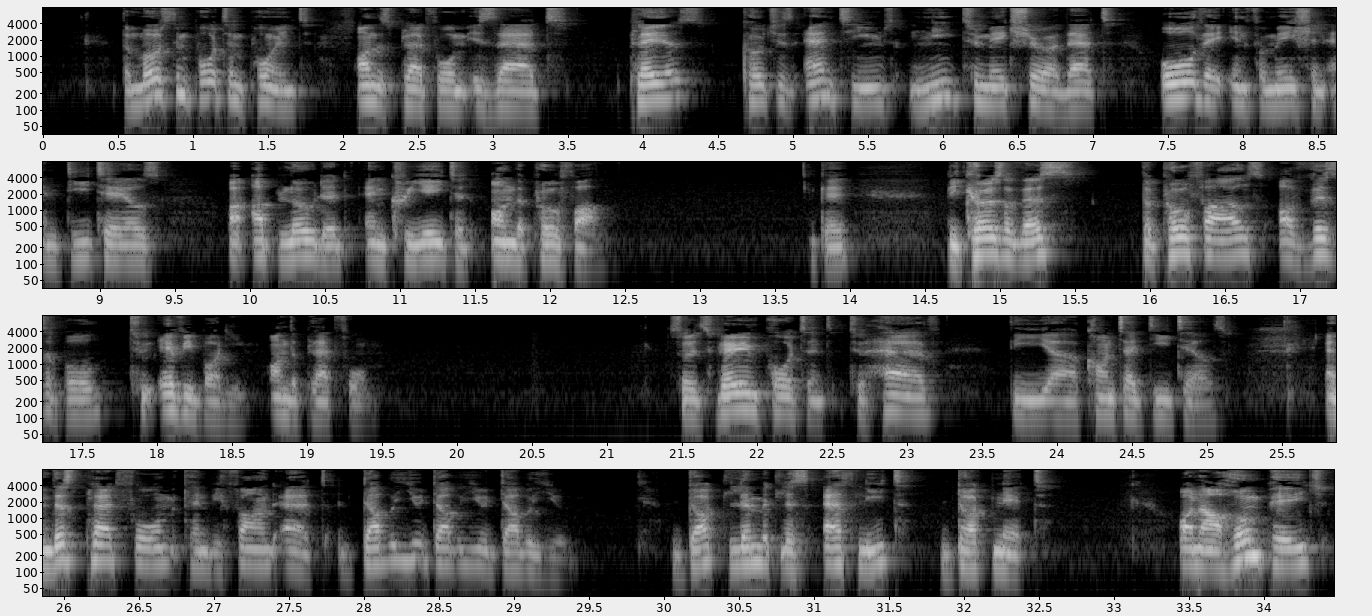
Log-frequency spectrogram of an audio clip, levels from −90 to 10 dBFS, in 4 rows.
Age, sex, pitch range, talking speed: 20-39, male, 125-160 Hz, 115 wpm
